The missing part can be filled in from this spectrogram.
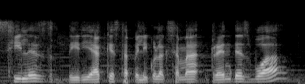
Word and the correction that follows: rendezvous: se escribe Rendes con Z y luego B-O-U-S, como si fuera en francés, algo ahí raro. rendezvous. Ah, ah, muchas gracias, Juan.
